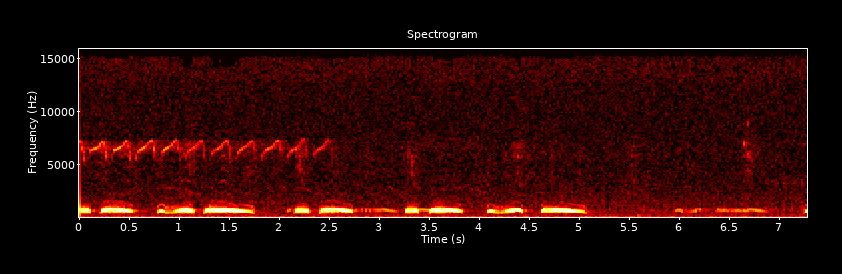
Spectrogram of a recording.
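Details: Low hollow coos of a spotted dove, Ninh Thuận, Vietnam, paired short-and-long notes repeated about once a second, then a quieter trailing coo, with a series of high, rhythmic chirps from another bird early on.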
